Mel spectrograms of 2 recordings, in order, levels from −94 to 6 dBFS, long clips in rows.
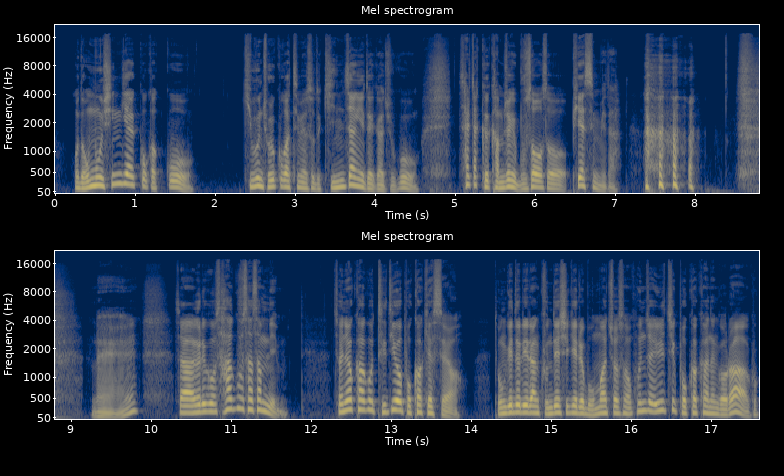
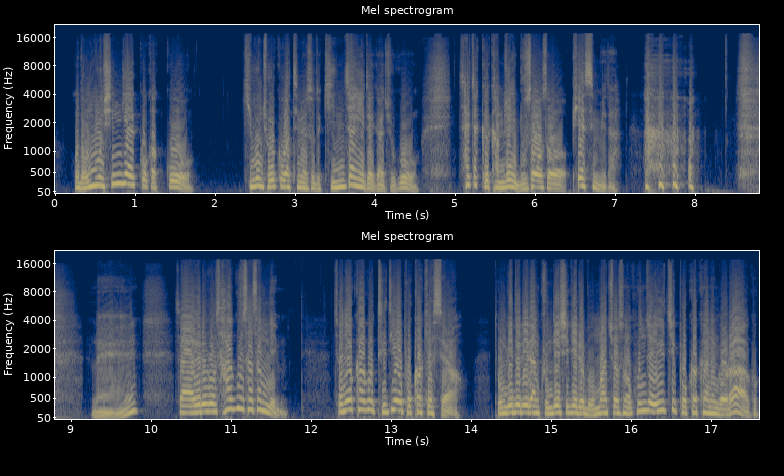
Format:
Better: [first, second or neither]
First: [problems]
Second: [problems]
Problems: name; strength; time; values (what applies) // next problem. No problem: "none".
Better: first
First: none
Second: distortion; heavy; 18% of the sound clipped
